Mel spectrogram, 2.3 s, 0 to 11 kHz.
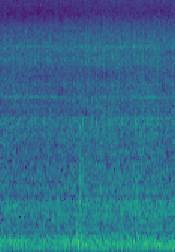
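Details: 2004 Toyota Sienna after water pump and timing system reinstall: even, steady idle with low smooth drone, no knocking or misses; engine relearning its position and settling into normal idle.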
